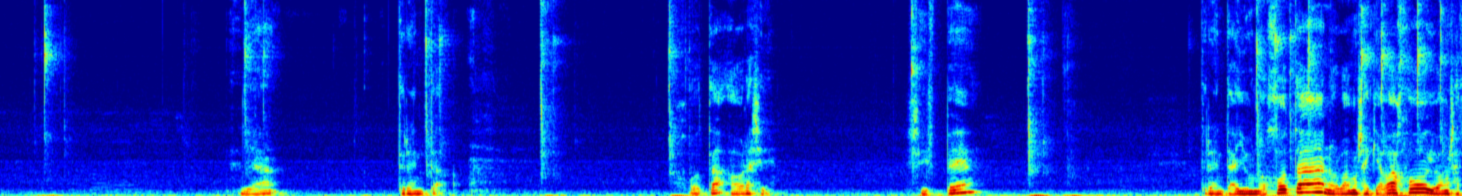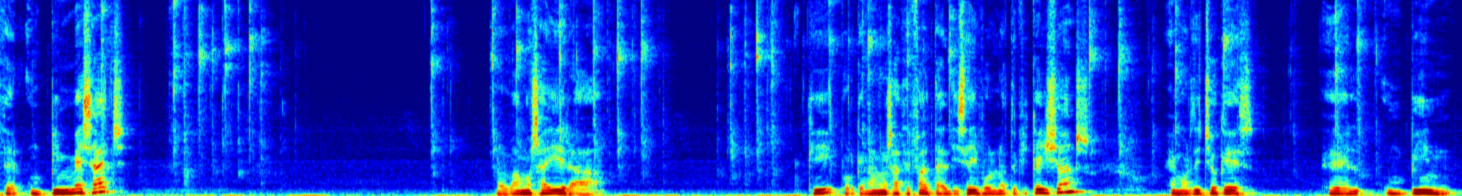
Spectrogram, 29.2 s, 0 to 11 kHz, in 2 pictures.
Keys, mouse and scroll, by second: 0.4 typing, 5.1-6.6 typing, 12.7-14.4 typing, 15.6-16.8 typing, 17.1 Escape, 19.2-24.2 typing, 23.3 Escape, 25.4-25.7 typing, 26.8 super+1, 28.2 super+2.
